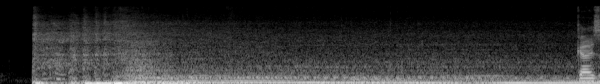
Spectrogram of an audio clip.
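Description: C6 Corvette's LS2 6.0-litre V8 starting from cold: it catches, flares in revs about a second in, then settles to a steady idle around 880 rpm. This is the first start on the new tune with the LS7-style air intake and MAF sensor.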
